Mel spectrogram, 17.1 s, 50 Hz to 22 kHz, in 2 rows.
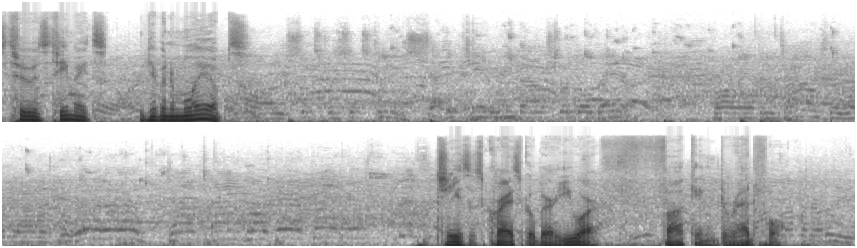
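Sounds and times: commentator speaking: 0.0 - 6.3, 12.6 - 17.0.

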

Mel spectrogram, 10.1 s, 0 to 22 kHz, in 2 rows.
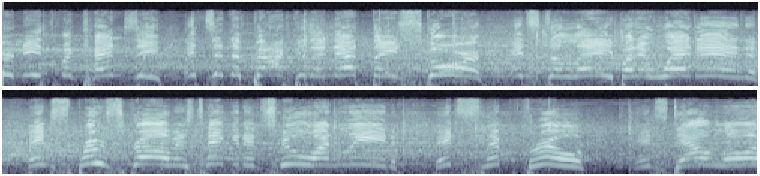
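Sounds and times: excited voices shouting: 0.0 - 10.0.

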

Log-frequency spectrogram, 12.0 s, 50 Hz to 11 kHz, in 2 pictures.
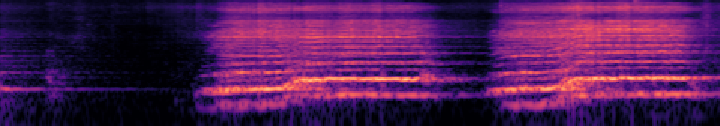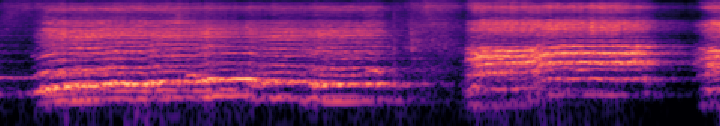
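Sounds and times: mixed choir singing: 1.6 - 12.0.

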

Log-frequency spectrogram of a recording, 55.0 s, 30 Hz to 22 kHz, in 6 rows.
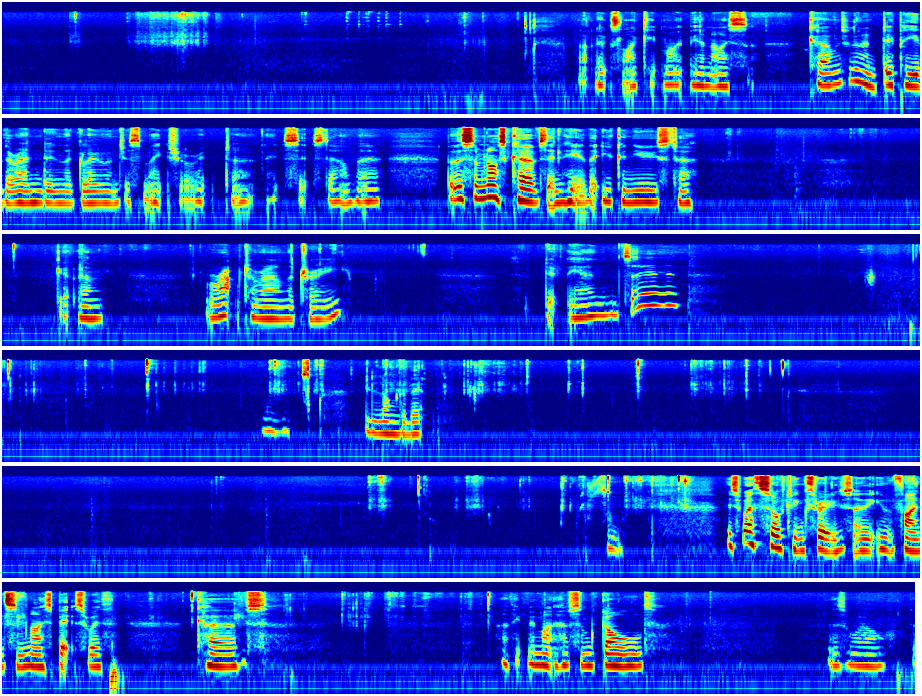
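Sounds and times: low steady hum: 0.0 - 55.0
soft brushing rustle: 0.7 - 2.9, 26.8 - 32.8, 38.9 - 50.8.

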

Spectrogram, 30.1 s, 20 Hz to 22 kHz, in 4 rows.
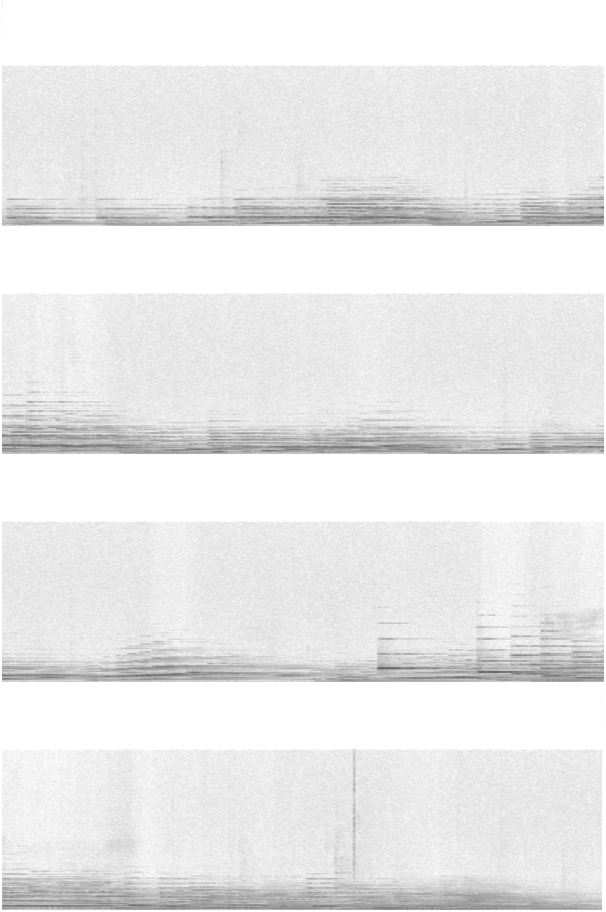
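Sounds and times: slow classical piano piece: 0.0 - 30.0.

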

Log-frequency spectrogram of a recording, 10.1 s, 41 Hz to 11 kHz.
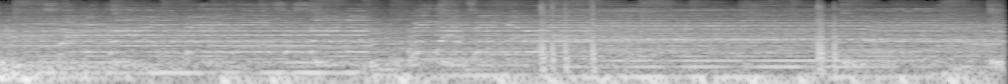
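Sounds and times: live band music over sound system: 0.0 - 6.7, 8.2 - 9.0
sharp cracks: 5.5 - 6.7, 8.2 - 8.9.

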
